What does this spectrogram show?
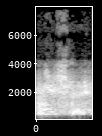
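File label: trick mood low, speech Polish; War Thunder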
